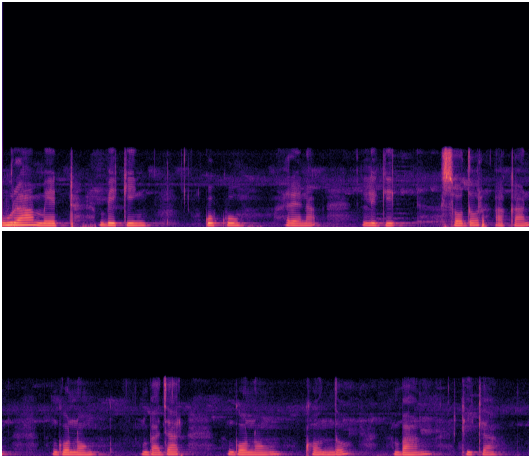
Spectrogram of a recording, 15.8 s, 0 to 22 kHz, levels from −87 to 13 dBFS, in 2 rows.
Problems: echo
